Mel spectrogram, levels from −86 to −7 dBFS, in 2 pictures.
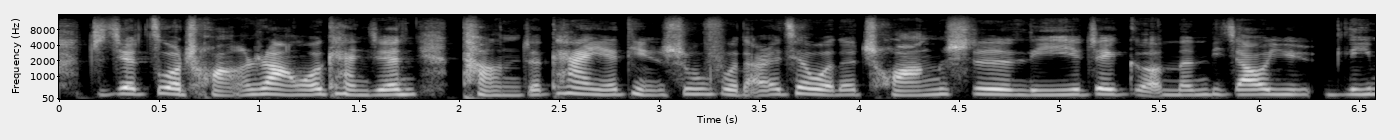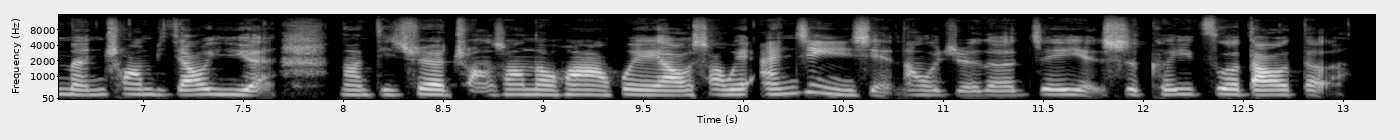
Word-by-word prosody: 直 200 - 0
接 245 +3 +3
坐 235 +2 +2
床 200 0 +1
上， 225 -3 +5
我 215 +2 +1
感 225 -5 -2
觉 210 +2 +2 0.3
躺 185 0 0
着 205 - -5
看 255 +1 +3
也 210 -1 -2
挺 215 -3 -6
舒 230 +3 0
服 225 -2 -4
的， 185 - -7
而 205 +4 -3
且 245 +3 +1
我 215 -4 +2
的 205 +1 -7
床 195 +2 0
是 225 -1 +3
离 205 +1 -4
这 220 +2 +2
个 215 - -4
门 200 +1 -7
比 225 - -11
较 215 +1 +3
远 220 -1 -5
离 220 +2 -8
门 215 -2 -3
窗 225 -1 0
比 210 - -12
较 205 +1 +2
远。 215 -3 -1 0.3
那 205 -1 -3
的 210 +1 -9
确 215 +1 +3
床 200 - -4
上 220 +1 0
的 210 -1 0
话 210 -1 +4
会 210 +1 -2
要 195 0 +3
稍 220 +2 +1
微 215 +1 +1
安 230 +2 -2
静 300 +1 +2
一 220 -5 -4
些， 190 - +1
那 - - -5
我 195 - -7
觉 185 -1 -7
得 190 0 -5
这 215 +2 -2
也 210 -2 -3
是 440 - +4
可 210 - -6
以 230 +1 -5
做 225 +1 0
到 205 0 +6
的。 205 - -8
215 Hz, 285 characters per minute, -25 LUFS, 200-225 Hz, 0.3 s, 到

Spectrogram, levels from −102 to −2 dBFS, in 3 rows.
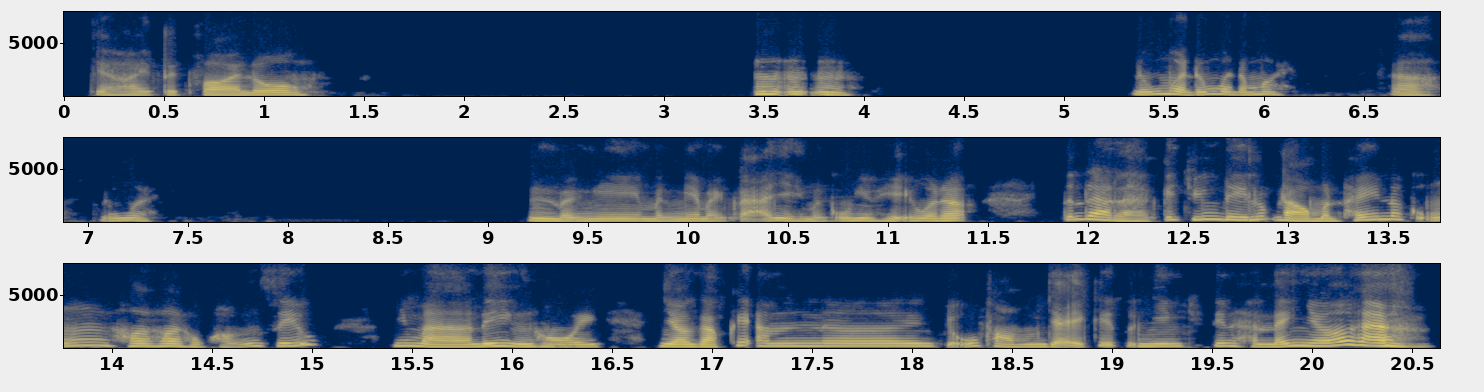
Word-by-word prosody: Trời, 155 -1 -3
tuyệt 160 - -5
vời 160 -2 +2
luôn. 180 +1 +1 2.2
Ừm, 235 0 +2
ừm, 225 0 +1
ừm. 200 -4 0 1.4
Đúng 220 +3 0
rồi, 230 -4 +3
đúng 215 +3 -1
rồi, 225 - 0
đúng 195 +2 -2
rồi. 225 - -2 0.5
Ờ, - - -4 0.3
đúng 205 +1 -4
rồi. 210 -3 -3 1.9
Ừm, 190 -3 +2
mình 160 +1 -1
nghe 185 +1 -1
mình 165 -1 -3
nghe 180 - -2
bạn 175 - -4
tả - - -2
vậy 210 - +1
thì 185 - -6
mình 155 -3 -5
cũng - - -4
hiểu 185 +2 -3
rồi 200 - 0
đó. 210 +1 +3 0.5
Tính 275 +2 -3
ra 280 -4 +5
là 180 -6 -2
cái 255 - -3
chuyến 285 +2 -2
đi 260 -3 +1
lúc 285 +3 -2
đầu 195 -6 +5
mình 175 0 0
thấy 240 +4 -1
nó 300 0 -1
cũng - - -7 0.3
hơi 235 -1 +2
hơi 230 0 +3
hụt 190 -4 -5
hẫng 215 +11 -5
xíu, 250 +10 0 0.4
nhưng 260 0 -1
mà 185 -4 +4
đi 240 +2 +5
một 210 -1 +3
hồi 195 -2 0 0.3
nhờ 210 -2 +5
gặp 200 -1 +4
cái 295 - -2
anh, 245 -1 -1
ơ, 235 -1 +2
chủ 245 - -1
phòng 190 -3 0
vậy - - +3
cái 135 - -2
tự - - -7
nhiên 225 +1 +2
cái 250 - -1
thành 200 - -1
đáng 220 +7 +3
nhớ 270 +7 +5
ha. 255 -8 +7
215 Hz, 200 wpm, -26 LUFS, 185-240 Hz, 2.2 s, ha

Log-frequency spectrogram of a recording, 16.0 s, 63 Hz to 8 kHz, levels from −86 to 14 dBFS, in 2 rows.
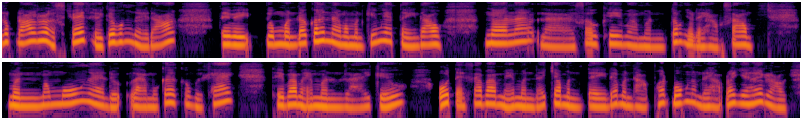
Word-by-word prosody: lúc 255 +1 -1
đó 255 +4 +3
rất 290 0 +5
là 220 - +2
stress 275 +7 +1
thì 180 - +1
cái 250 +1 +4
vấn 260 0 -1
đề 185 -5 -1
đó 215 +10 0 0.5
tại 215 -1 +4
vì 195 -1 +4 0.2
tụi 210 -1 +2
mình 210 -2 +2
đâu 230 +2 +3
có 275 - +4
thể 290 - +5
nào 245 -6 +2
mà 200 - +2
mình 190 -1 0
kiếm 240 +9 -2
ra 280 -2 +1
tiền 180 -2 -1
đâu. 205 +1 +1 0.4
Nên 230 0 +3
á 270 +2 +1
là 175 -3 -4
sau 215 - -1
khi 220 -1 0
mà 200 -3 -3
mình 170 -2 -3
tốt 255 +10 -1
nghiệp 240 - -1
đại - - -2
học 170 -2 -5
xong, 205 -1 0 0.6
mình 180 -2 +2
mong 205 +3 -1
muốn, 245 +5 +2
à, 215 -6 +1
được 170 0 -4
làm 170 -1 0
một 165 - -3
cái 245 +6 +1
công 210 -3 -7
việc 165 -2 -5
khác 260 +5 -1 0.4
thì 195 - +1
ba 210 +2 +5
mẹ 180 -3 +1
mình 175 -2 +1
lại, 165 +1 -5
kiểu, 195 +8 +1 0.3
ủa 215 +5 +6
tại 180 - -2
sao 225 +5 -1
ba 220 -1 +3
mẹ 180 -4 +1
mình 180 -1 +2
đã 175 - -3
cho 220 -1 +2
mình 180 -4 0
tiền 175 -2 0
để 215 +4 -1
mình 200 -4 -1
học 175 -2 -5
hết 235 - +2
4 235 +4 +2
năm 230 -6 -1
đại 175 - 0
học 170 - -6
đó 225 - +2
như 225 -1 +1
thế 250 +3 +2
rồi, 180 -9 -2
205 Hz, 280 wpm, -21 LUFS, 180-235 Hz, 0.6 s, ủa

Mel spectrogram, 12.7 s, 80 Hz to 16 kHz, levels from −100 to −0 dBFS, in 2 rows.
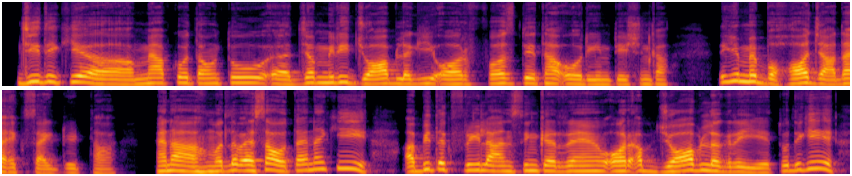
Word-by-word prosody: जी, 225 +7 +1
देखिए 225 0 0
अ, 160 -6 +2
मैं 170 +5 -1
आपको 185 +1 -2
बताऊँ 180 -1 -2
तो 195 0 +1
अ, 165 -4 0
जब 190 +7 -2
मेरी 200 +2 -1
जॉब 170 -1 +2
लगी 165 +1 -2
और 160 -1 +1
फर्स्ट 175 0 -1
डे 185 -1 +1
था 175 - +1
ओरिएंटेशन 150 -1 -4
का, 155 0 -6 0.4
देखिए 235 +4 -1
मैं 235 -4 +3
बहुत 170 +3 +3
ज़्यादा 165 +1 +1
एक्साइटेड 140 -3 -7
था। 130 -2 -12 0.3
है 190 - +3
ना? 195 -4 +4
मतलब 185 +4 0
ऐसा 200 +3 +5
होता 200 -1 +4
है 215 - +1
ना 250 +3 -2
कि 260 -5 -3 0.3
अभी 175 +8 +1
तक 245 -1 +1
फ्रीलांसिंग 205 -3 -1
कर 190 -2 +1
रहे 190 +2 -1
हैं 190 0 0
और 190 +1 +3
अब 200 -2 -1
जॉब 195 +5 +5
लग 195 -6 +1
रही 160 -3 -2
है, 145 - -3
तो 170 +7 -6
देखिए 240 +4 -2
185 Hz, 215 wpm, -22 LUFS, 160-205 Hz, 0.4 s, ऐसा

